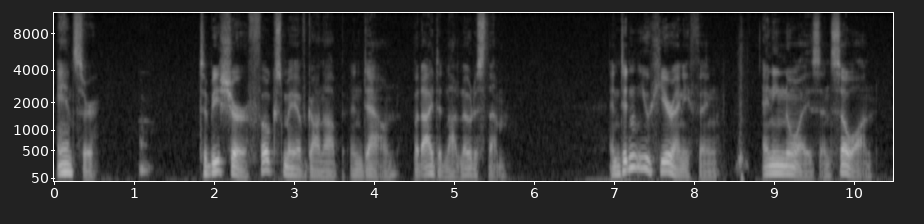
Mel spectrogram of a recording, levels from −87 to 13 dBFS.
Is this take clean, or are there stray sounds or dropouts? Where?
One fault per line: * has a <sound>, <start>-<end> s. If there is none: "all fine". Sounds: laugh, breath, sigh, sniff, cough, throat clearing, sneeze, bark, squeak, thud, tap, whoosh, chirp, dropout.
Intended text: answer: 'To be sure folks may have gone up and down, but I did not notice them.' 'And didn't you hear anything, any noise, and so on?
* has a sniff, 1.1-1.3 s
* has a whoosh, 8.5-8.7 s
